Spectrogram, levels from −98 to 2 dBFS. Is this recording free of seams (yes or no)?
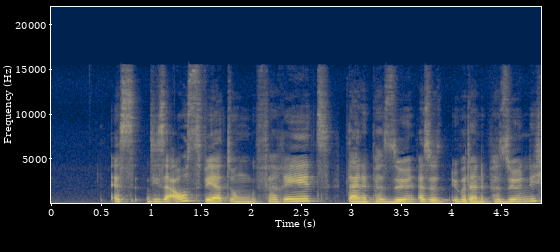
no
